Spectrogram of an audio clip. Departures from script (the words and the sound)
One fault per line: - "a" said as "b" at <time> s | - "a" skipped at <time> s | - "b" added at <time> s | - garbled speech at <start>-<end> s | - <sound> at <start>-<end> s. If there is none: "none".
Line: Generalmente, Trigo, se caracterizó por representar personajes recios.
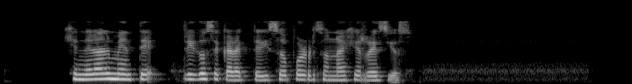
- "representar" skipped at 3.0 s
